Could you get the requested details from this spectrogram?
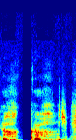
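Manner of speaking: breathy, no voice at all, just air; voiceless whisper. Retold or imitated. Telling listeners how she had lost her voice, voiceless whisper. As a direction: mouth it with only breath, voice gone. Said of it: "Like, nothing came out".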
